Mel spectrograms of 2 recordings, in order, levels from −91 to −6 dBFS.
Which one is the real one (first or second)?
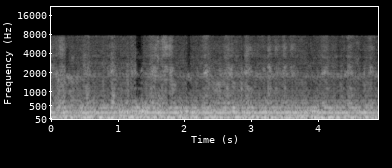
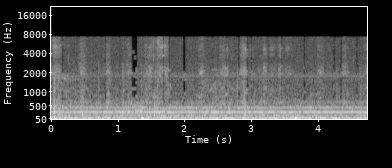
second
